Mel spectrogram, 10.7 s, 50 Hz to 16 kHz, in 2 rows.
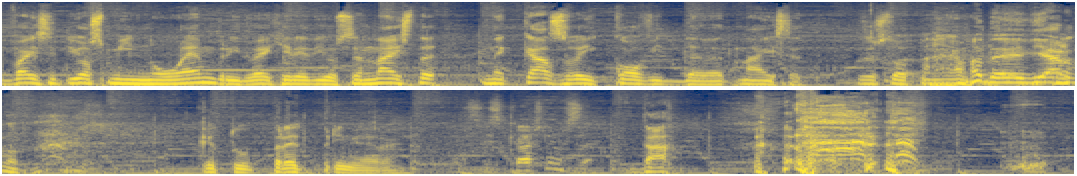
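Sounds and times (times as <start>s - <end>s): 
speech: 0.0s - 10.7s
harsh hacking smoker's cough: 9.0s - 10.7s.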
